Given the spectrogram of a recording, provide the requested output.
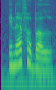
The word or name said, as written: ineffable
